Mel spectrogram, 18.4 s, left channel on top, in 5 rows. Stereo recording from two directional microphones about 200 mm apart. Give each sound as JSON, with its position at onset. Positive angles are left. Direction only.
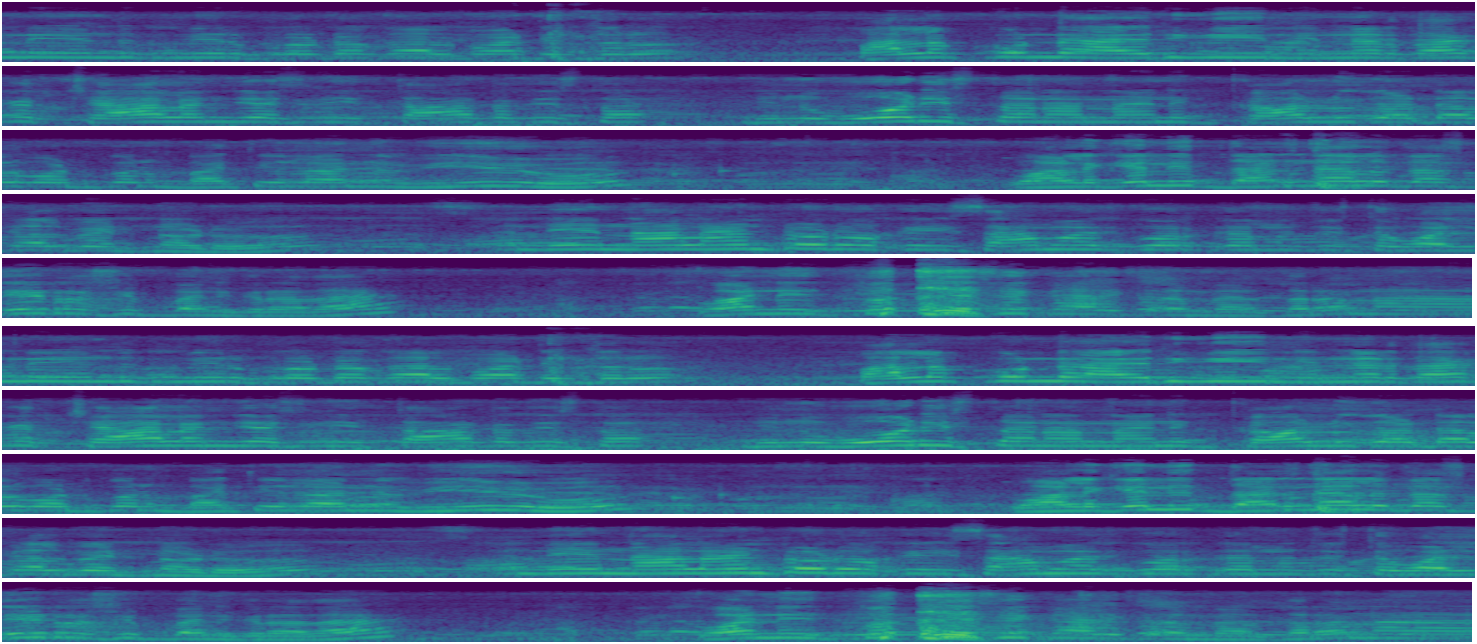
{"t": 0.1, "sound": "a man's voice", "side_deg": 0}
{"t": 9.9, "sound": "a man's voice", "side_deg": 0}
{"t": 17.0, "sound": "a man's voice", "side_deg": 45}
{"t": 17.2, "sound": "a man's voice", "side_deg": 0}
